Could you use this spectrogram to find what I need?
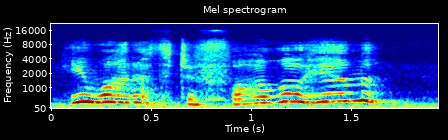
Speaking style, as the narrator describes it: CJ yelped in disbelief

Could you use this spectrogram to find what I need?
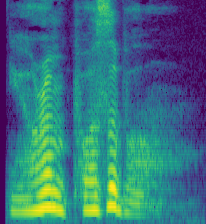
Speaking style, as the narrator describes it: muttered

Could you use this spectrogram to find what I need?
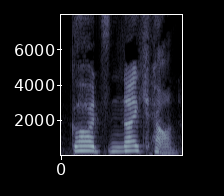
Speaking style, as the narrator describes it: she cried at last

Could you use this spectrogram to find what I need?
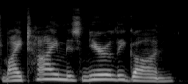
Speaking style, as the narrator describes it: cried the ghost

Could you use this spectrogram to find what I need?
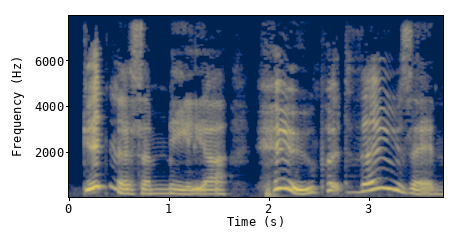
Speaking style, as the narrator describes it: they cried

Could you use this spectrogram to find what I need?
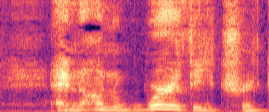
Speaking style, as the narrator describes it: she was shouting

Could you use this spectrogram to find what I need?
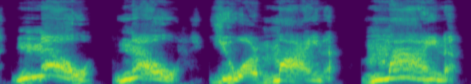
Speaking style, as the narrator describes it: Ethel she screams out

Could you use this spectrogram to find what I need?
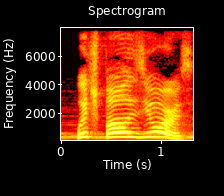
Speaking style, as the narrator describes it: shouted

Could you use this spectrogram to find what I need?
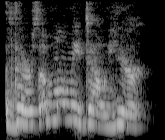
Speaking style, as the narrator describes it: blurted out

